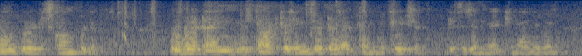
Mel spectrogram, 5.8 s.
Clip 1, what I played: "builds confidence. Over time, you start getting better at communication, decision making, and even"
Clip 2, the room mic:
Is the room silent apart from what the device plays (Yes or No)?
Yes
